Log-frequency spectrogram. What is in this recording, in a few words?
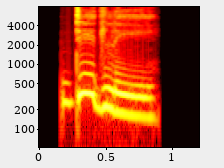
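"diddly", British English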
